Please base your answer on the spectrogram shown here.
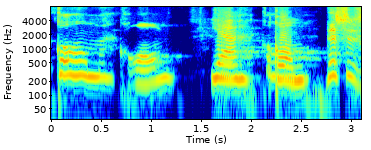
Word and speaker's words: Qom: Home.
